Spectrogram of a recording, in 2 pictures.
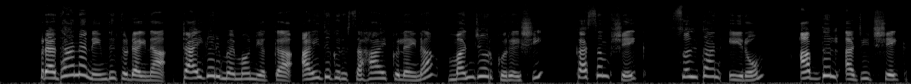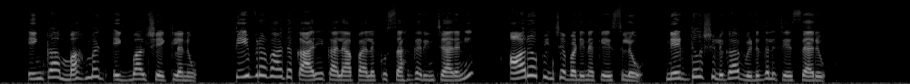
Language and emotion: Telugu, neutral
